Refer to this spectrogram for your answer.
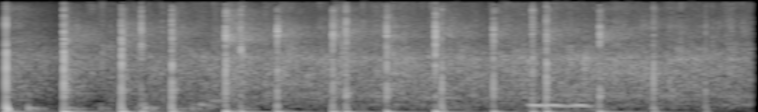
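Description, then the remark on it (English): A run of sharp, crisp hand claps, roughly fifteen of them at an uneven, slightly hurried pace, each a short bright snap standing alone with no voices. “Clap, white people.”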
